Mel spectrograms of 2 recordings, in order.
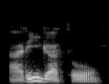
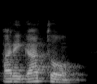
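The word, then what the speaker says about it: ありがとう: question yes please about arigato rigato i sometimes hear people say arin with the nasal n before the g yes what's that's what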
